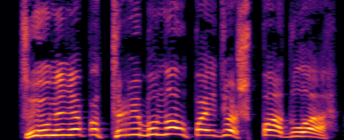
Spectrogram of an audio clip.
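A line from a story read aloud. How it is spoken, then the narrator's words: Yelling. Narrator (Russian): вопит Монкберг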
